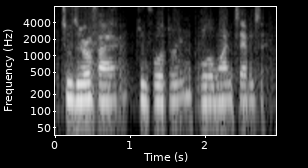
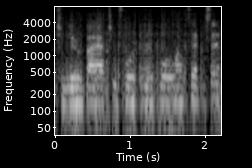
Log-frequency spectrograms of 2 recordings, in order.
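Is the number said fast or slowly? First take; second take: slowly; fast. First: The number is said slowly. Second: The number is said quickly.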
